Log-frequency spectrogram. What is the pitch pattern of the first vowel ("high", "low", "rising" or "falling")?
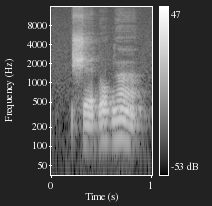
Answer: low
